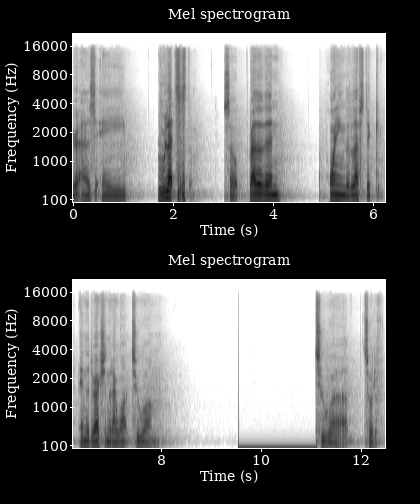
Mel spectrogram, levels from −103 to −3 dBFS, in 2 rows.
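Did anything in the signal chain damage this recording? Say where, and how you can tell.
Yes. A DC step at 9.55 s shifts the waveform's zero line by about -29 dBFS, holds for roughly 1.6 s, and returns at 11.12 s. Each transition produces a low thump while the programme sound continues unaffected, which is the signature of an offset entering at the converter or analogue input stage, such as a converter recalibrating or an offset-carrying input being switched in, rather than anything upstream in the source.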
